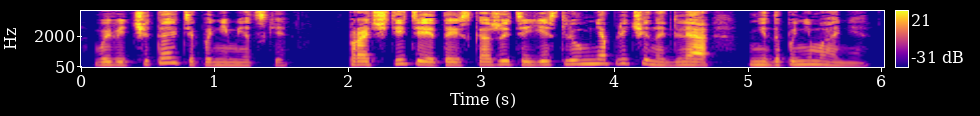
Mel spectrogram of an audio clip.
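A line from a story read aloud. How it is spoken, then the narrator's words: Calm, hopeless speech. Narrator (Russian): произнесла спокойно и безнадежно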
